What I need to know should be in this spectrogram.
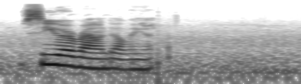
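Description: A young woman speaks quietly and hesitantly.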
